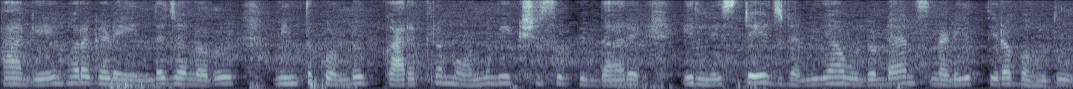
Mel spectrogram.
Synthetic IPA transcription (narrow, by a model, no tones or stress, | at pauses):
haːɡe̞ːɦɔɾɐɡɐɽe̞jind̪ɐd͡ʒɐnɐɾunint̪uko̞ɳɖukaːɾjɐkɾɐmɐʋɐnːuʋiːkʂisut̪ːid̪ːaːɾe̞ilːisʈe̞ːd͡ʒnɐlːijaːʋud̪uɖaːnsnɐɽejut̪ːiɾɐbɐɦud̪u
